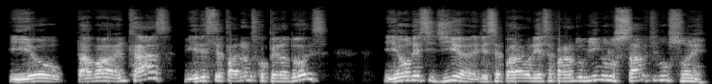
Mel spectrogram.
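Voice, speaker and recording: Male evangelist guest with a husky voice, lively storytelling delivery, picked up by a distant mic. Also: on the high side. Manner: animated, acts out quoted voices. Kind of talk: testimony storytelling.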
